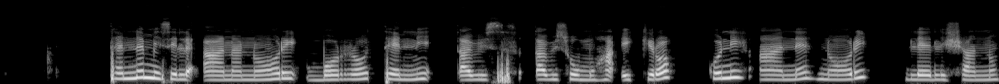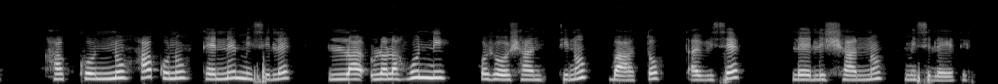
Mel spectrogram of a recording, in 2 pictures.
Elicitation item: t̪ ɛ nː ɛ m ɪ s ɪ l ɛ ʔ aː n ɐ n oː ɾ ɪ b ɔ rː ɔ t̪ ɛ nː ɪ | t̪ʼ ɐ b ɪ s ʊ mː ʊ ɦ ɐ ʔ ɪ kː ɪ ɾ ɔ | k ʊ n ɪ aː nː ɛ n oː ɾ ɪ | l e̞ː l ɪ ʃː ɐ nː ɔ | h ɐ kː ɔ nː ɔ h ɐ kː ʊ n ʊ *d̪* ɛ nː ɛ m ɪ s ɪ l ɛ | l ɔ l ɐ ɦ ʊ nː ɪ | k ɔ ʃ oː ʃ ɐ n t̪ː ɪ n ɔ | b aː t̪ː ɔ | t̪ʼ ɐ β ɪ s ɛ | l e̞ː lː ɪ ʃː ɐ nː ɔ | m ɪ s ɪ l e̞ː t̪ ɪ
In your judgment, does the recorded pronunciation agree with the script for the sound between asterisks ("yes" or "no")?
no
